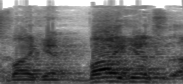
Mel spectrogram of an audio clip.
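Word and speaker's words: viscount: So, barons, earls, dukes, viscounts, looks like this count, but it's pronounced viscounts, all that means nothing here.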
